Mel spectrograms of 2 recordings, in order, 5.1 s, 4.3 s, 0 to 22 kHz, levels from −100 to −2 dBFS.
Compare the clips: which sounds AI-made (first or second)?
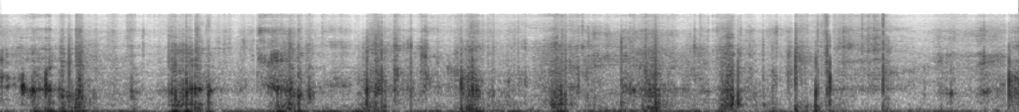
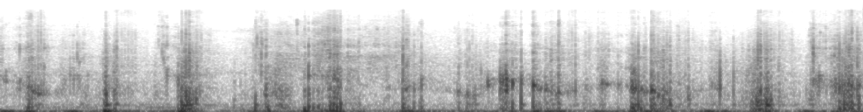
first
